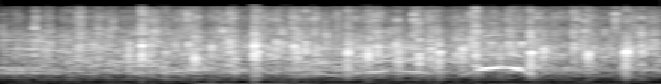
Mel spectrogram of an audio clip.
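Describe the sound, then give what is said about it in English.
Audience applause, many hands clapping in a quick, uneven patter at a modest, fairly quiet level. “Clap it up for that.”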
